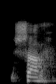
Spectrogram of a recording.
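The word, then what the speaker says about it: شرح: कदीम शरह, शरह, असल शरह भी वर्ड नहीं है, शरहुन, अरबिक में रा पे जज़म है, देखे शरह, उसकी शरह सही उसका प्रोनाउंसिएशन है।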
